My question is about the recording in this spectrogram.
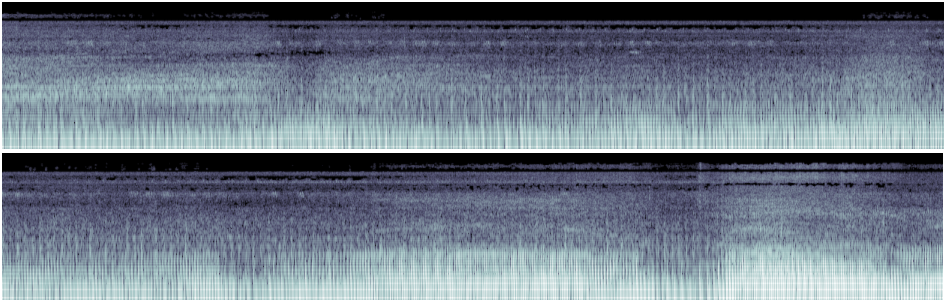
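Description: Motor scooter engines running at low speed, one coming closer along the trail and growing louder toward the end, its pitch rising and falling with the throttle.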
